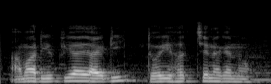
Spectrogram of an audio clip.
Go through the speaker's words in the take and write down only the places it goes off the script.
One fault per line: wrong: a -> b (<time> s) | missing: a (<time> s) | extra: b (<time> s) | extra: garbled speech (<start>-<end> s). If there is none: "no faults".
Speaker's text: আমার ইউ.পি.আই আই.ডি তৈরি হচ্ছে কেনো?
extra: না (2.1 s)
